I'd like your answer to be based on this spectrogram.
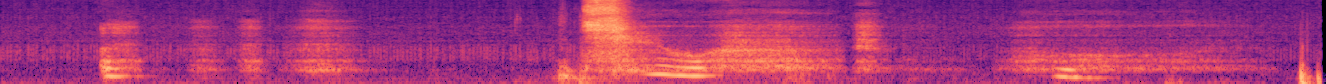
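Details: Sneezing, female: several catching breaths build to a loud sneeze, then a softer second sneeze.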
